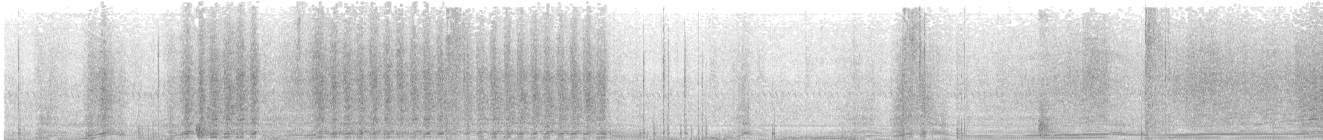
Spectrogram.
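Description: A sports car engine revs loudly, its pitch rising and falling.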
